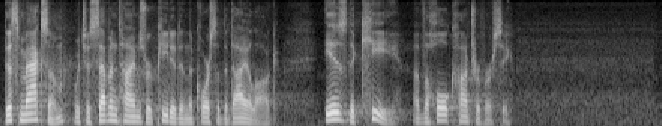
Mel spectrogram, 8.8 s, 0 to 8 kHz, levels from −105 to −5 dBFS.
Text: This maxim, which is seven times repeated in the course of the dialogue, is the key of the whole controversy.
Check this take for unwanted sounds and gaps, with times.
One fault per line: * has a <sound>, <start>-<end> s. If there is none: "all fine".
all fine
